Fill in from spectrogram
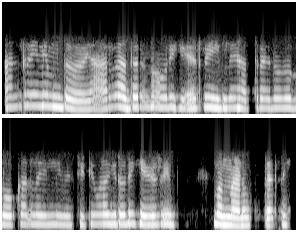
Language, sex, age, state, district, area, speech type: Kannada, female, 18-30, Karnataka, Gulbarga, urban, conversation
